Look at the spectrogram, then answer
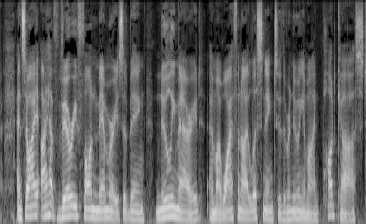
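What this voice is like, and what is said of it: Australian accent. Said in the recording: “I was not in Central Florida, what they might be able to tell from my accent. I was in Australia.”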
